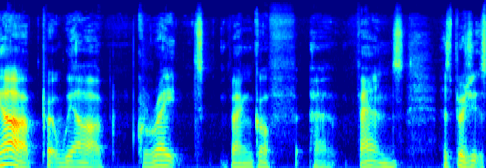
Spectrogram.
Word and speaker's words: van Gogh: but we are great van Gogh fans as Bridget said I mean I believe if you pronounce it correctly it sounds as though you've lost your voice but I I love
